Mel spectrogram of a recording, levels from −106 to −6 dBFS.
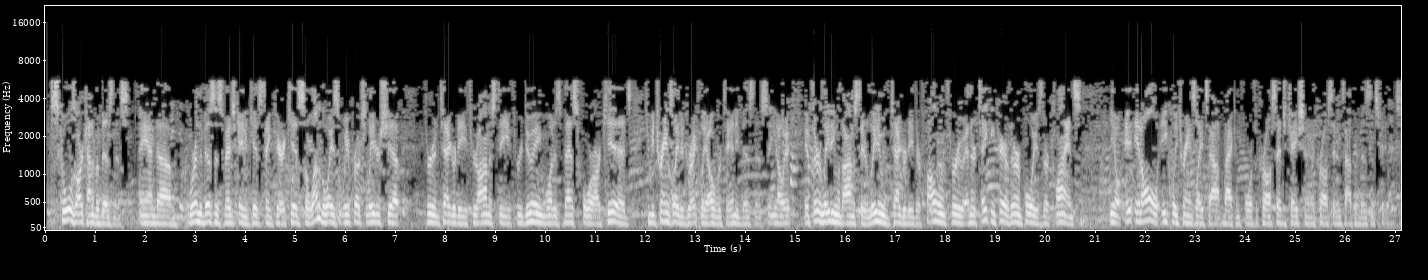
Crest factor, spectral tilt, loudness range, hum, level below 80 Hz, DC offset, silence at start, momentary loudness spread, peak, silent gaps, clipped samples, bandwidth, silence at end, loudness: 10 dB; -4.5 dB/octave; 2 LU; none; -48 dBFS; under 0.1%; 0 s; 8 LU; -6 dBFS; none; under 0.1%; 5.8 kHz; 0 s; -17 LUFS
